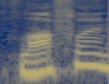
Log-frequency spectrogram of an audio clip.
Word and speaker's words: Loughlin: involving Flossie Huffman and Lori Loughlin is how you say her name Full House woman who's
